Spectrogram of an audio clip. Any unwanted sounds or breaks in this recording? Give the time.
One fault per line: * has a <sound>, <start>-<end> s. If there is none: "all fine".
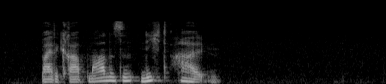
all fine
